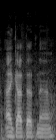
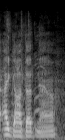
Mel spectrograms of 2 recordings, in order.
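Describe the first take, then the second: First: Said in the usual way. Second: Put-on bright uptalk Valley Girl. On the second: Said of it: "Valley Girl".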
